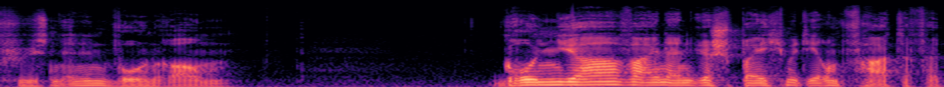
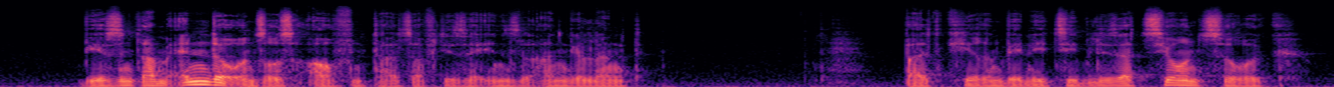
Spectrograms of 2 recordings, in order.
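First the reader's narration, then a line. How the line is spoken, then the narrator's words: Softly trembling voice. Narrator (German): seine Stimme bebte leise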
